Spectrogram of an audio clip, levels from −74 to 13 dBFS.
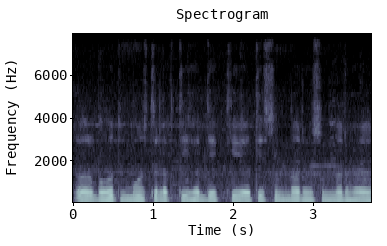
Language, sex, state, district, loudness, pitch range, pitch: Hindi, male, Bihar, Kishanganj, -15 LUFS, 165-175 Hz, 170 Hz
